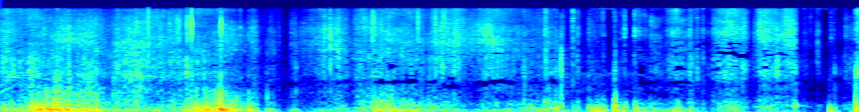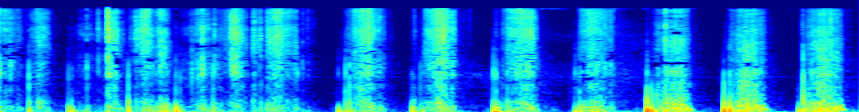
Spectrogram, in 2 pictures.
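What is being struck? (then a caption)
Thin round cork coaster. Long acrylic nails scratch the surface and edge of a thin round cork coaster. A steady, dull, low rasping rub for about four seconds gives way to quick, separate scratching strokes with brief silences between them, each one a short, dry burst of friction.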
